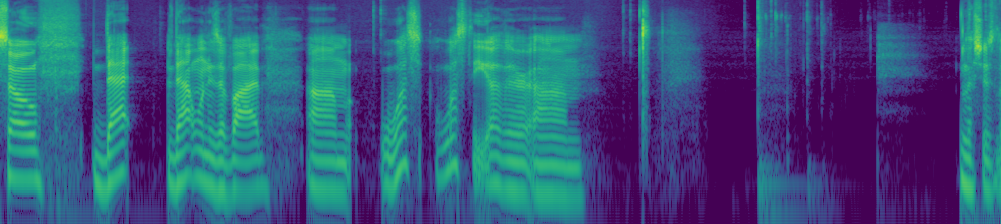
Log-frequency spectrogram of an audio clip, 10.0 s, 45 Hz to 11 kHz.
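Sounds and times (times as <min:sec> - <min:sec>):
computer keyboard keystrokes: 0:07.4 - 0:08.4.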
